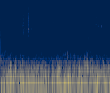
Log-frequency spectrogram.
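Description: Wind buffeting the microphone in a low, uneven rumble, with scattered light clicks from handling of the ice-fishing rod.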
